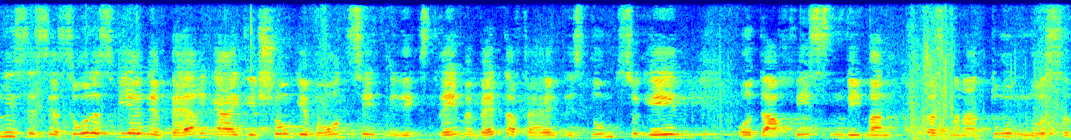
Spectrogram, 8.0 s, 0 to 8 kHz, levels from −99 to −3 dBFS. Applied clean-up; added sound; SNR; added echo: none; Zipper (clothing); 16 dB; reverberation time 1.8 s.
